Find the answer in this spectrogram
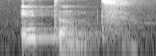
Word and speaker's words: éteinte: Ce sont éteintes. OK? Ce sont éteintes. Donc, attention aux détails, car sinon, la prononciation ici, elle change. Éteint, éteinte. Donc, on prononce le T à la fin.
